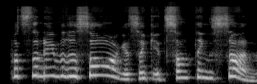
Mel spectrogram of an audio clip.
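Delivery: very high-pitched, exasperated questioning; frustrated wail. Retold or imitated. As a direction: squeal it in mock desperation. Acting out frustration at forgotten title.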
